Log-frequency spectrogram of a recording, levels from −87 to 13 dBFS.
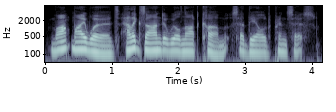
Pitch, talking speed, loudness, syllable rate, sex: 130 Hz, 160 wpm, -17 LUFS, 4.0 syllables/s, male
